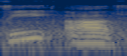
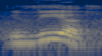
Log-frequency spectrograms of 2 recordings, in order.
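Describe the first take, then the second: First: Both words are said separately and fully. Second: The words merge into one short syllable.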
